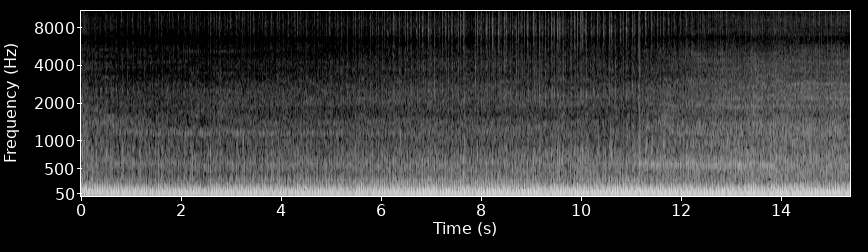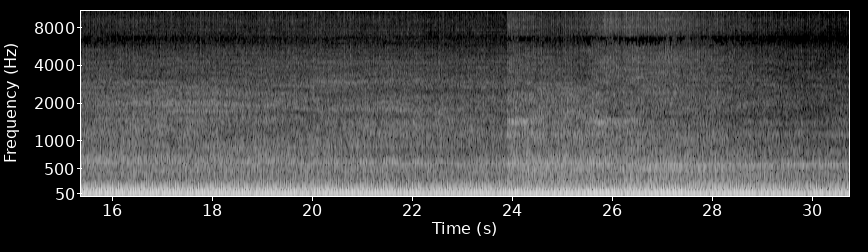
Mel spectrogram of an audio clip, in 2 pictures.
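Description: A 2022 Harley-Davidson Low Rider ST's stock Milwaukee-Eight 117 V-twin idles steadily through its exhaust. It was just started already warm.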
